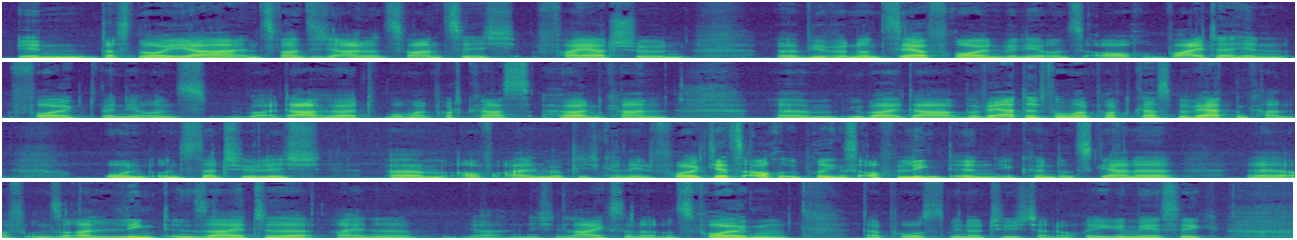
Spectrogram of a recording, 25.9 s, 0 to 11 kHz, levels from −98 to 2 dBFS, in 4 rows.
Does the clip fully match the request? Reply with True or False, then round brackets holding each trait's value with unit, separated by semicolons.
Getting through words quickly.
False (170 wpm)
